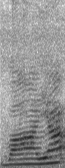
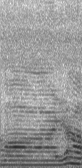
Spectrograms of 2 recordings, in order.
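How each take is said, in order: First: The middle consonant is a plain y sound. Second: The middle consonant is a retroflex zh sound. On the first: The speaker calls it wrong. "വായ അല്ല" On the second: The speaker calls it right. "ഉച്ചാരണം ശ്രദ്ധിക്കൂ"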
